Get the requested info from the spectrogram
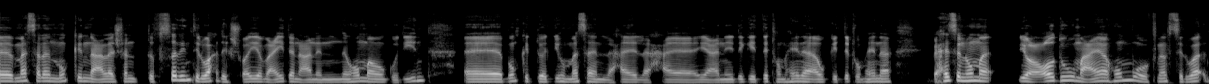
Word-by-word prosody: مثلًا 155 -1 +1
ممكن 150 0 -3
علشان 130 +3 0
تفصلي 200 +10 +2
أنتِ 200 -4 0
لوحدِك 135 -3 +2
شوية 130 +2 0
بعيدًا 130 0 -1
عن 110 +2 0
إن 110 +2 -4
هُم 135 +5 -2
موجودين، 125 - -2 0.4
آآ، 125 0 +4
ممكن 150 +3 -4
توديهم 130 0 -3
مثلًا 130 -3 -1
لح 110 +1 -6
لح 110 -2 -4 0.3
يعني 110 +1 -2
لجدتهم 120 0 -4
هنا 130 0 0
أو 115 -1 0
جدتهم 120 0 -4
هنا، 130 0 -1 0.4
بحيث 175 +3 +5
إن 165 - +4
هُم 165 -2 +5 0.3
يقعدوا 170 +7 +4
معاهم، 165 +5 +2
وفي 140 -2 -3
نَفس 140 -2 -3
الوقت 140 +5 0
130 Hz, 160 wpm, -25 LUFS, 120-150 Hz, 0.4 s, بحيث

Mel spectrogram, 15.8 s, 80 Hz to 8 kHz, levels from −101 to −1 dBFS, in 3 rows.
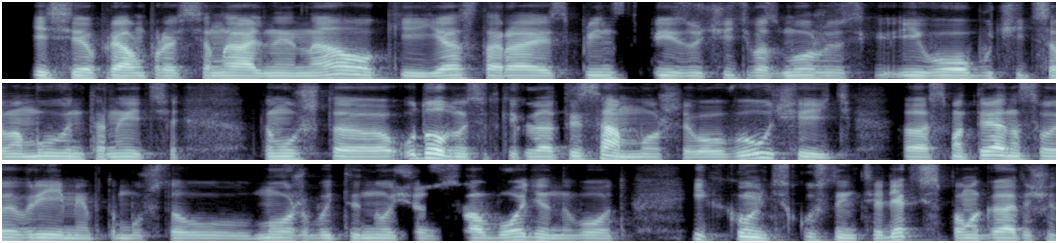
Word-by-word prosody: Если 120 -1 +1
прям 110 -1 +4
профессиональные 110 -1 +2
навыки, 125 +3 +3
я 110 +3 +2
стараюсь, 115 -2 +2
в - - -35
принципе, 120 0 -4
изучить 110 +2 -6
возможность, 110 0 -3
э, - - -13
его 115 0 +1
обучить 110 -1 -4
самому 110 +2 +1
в 120 - +1
интернете. 110 -1 -3 0.3
Потому 120 0 -1
что 115 -1 +1
удобно 155 -8 +5
всё-таки, 110 - -10
когда 115 -1 +1
ты 125 - -3
сам 115 - +6
можешь 105 0 -4
его 105 +1 -1
выучить, 115 - -1 0.2
э, 110 -1 +2
смотря 120 +6 +4
на 120 - +3
свое 120 -1 -1
время, 110 -3 -1
потому 100 +1 -9
что, 105 +2 -6 0.3
может 110 +1 -3
быть, 105 -1 -6
ты 110 - -5
ночью 105 -1 -4
свободен 110 +1 -2
вот. 105 -1 -6 0.3
И - - -5
какой-нибудь 125 -4 0
искусственный 120 -3 -5
интеллект 130 +6 -2
сейчас - - -8
помогает 110 0 0
очень 105 +1 -9
110 Hz, 175 wpm, -25 LUFS, 110-120 Hz, 0.3 s, сам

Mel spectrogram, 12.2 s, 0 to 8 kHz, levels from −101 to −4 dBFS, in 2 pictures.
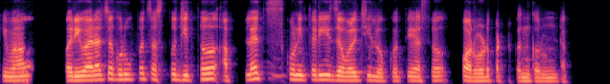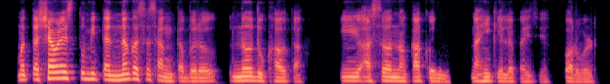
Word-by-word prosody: किंवा 140 -1 +2 0.4
परिवाराचा 155 +5 +5
ग्रुपच 180 +2 -2
असतो. 175 +1 -3
जिथं 185 +5 +4
आपल्याच 185 - -1
कोणीतरी 170 -1 +2
जवळची 145 -1 +1
लोकं 140 0 -3
ते 145 - -2
असं 140 +2 -2 0.2
फॉरवर्ड 130 -1 +2
पटकन 125 0 -4
करून 120 -1 -3
टाकतात. - - -15 0.6
मग 170 - +2
तशा 180 +4 +7
वेळेस 220 0 +6
तुम्ही 195 -2 +1
त्यांना 170 +1 +4
कसं 185 -2 +1
सांगता 125 -7 -3
बरं, 120 +1 -2 0.2
न 140 +2 +4
दुखावता, 125 -3 -3 0.4
की 135 0 0
असं 135 0 0
नका 130 +1 -1
करू 115 -3 -3 0.2
नाही 125 +2 0
केलं 115 -2 -4
पाहिजे, 105 0 -12 0.2
फॉरवर्ड. 105 -2 -6
145 Hz, 160 wpm, -25 LUFS, 125-170 Hz, 0.6 s, तशा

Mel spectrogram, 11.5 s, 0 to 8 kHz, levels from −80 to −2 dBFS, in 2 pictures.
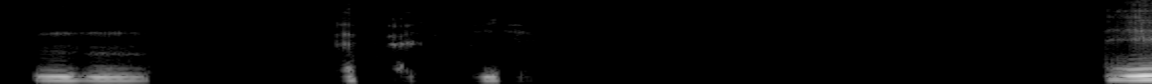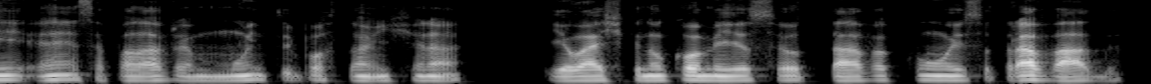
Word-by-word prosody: Uhum. 85 -2 -10 0.9
Perfeito. - - -24 0.3
Entendi. 85 -1 -17 2.9
E, 105 +1 +1
é, 105 +3 0
essa 115 - -10
palavra 95 0 -2
é - - -4
muito 95 +3 -2
importante, 95 +1 -5
né. 95 0 0 0.4
Eu 95 0 +1
acho 95 0 +2
que - - -7
no 100 0 +3
começo 100 0 +2
eu 105 -1 0
tava 95 +2 +1
com 100 -1 0
isso 100 0 -5
travado. 95 -2 +4
95 Hz, 110 wpm, -24 LUFS, 95-100 Hz, 2.9 s, travado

